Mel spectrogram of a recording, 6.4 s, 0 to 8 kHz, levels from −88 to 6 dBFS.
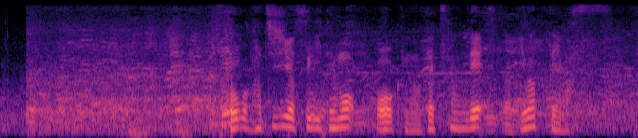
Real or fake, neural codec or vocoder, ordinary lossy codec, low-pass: real; none; AAC, 48 kbps; 7.2 kHz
